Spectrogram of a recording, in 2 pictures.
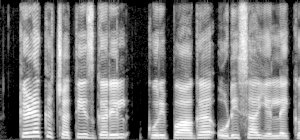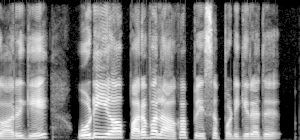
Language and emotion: Tamil, neutral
